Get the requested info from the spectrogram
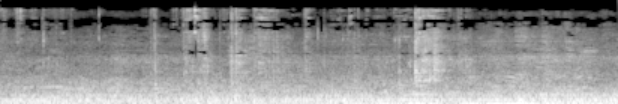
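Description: Motorcycle engine idling steadily with a low, even rumble, and a brief hiss about three quarters of the way through.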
